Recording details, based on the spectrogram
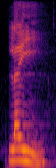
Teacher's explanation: your tip of your tongue touches the starting roof of mouth right above your teeth.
